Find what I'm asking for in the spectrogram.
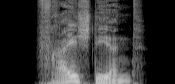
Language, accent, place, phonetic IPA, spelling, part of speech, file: German, Germany, Berlin, [fʁaɪ̯ ˈʃteːənt], frei stehend, adjective, De-frei stehend.ogg
- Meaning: alternative form of freistehend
